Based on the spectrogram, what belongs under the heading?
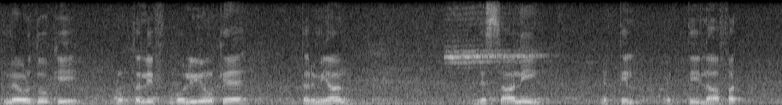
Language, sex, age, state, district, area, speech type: Urdu, male, 18-30, Uttar Pradesh, Rampur, urban, spontaneous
